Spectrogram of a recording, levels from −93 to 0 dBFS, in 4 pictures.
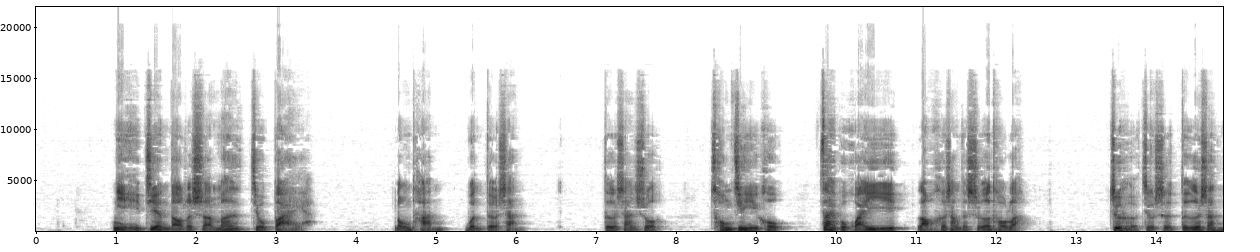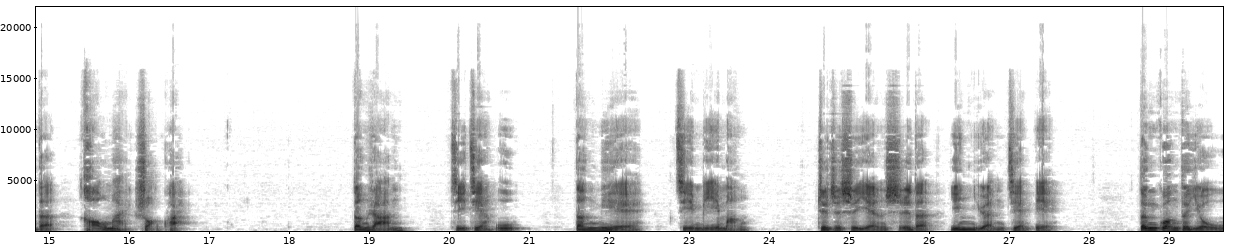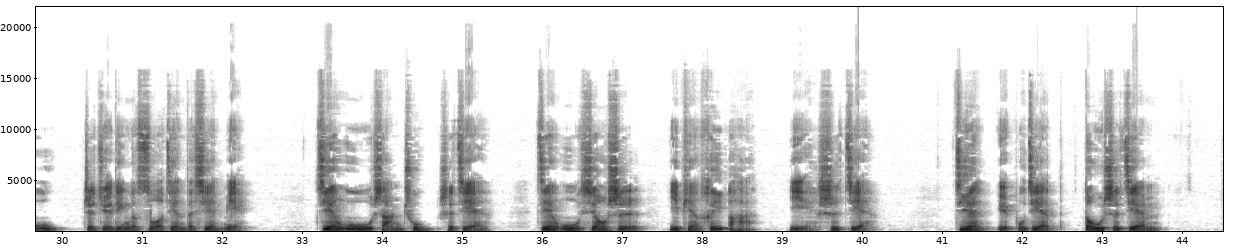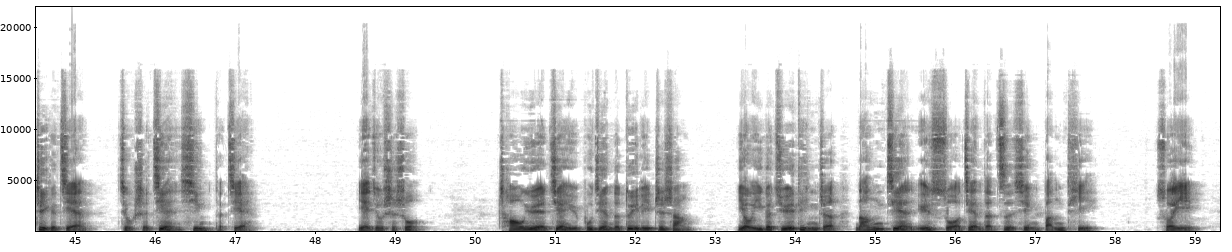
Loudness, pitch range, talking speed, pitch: -18 LUFS, 70-115 Hz, 145 characters per minute, 95 Hz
